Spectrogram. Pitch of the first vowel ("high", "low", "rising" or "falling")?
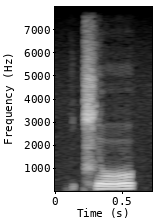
rising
